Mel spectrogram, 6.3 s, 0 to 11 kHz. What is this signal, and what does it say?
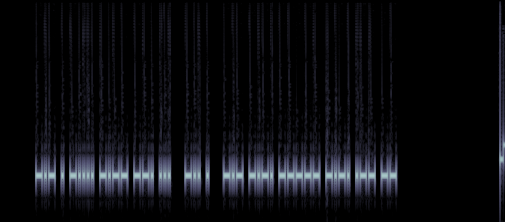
Morse code, heard as a keyed tone, about 42 wpm, 700 Hz. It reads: KE6YGS DE KC0CWM
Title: USA Callsign DE Callsign 45wpm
